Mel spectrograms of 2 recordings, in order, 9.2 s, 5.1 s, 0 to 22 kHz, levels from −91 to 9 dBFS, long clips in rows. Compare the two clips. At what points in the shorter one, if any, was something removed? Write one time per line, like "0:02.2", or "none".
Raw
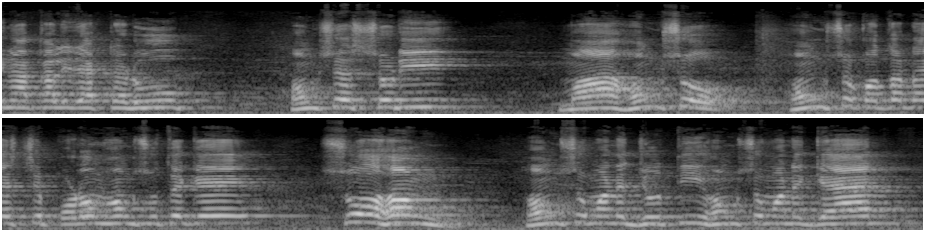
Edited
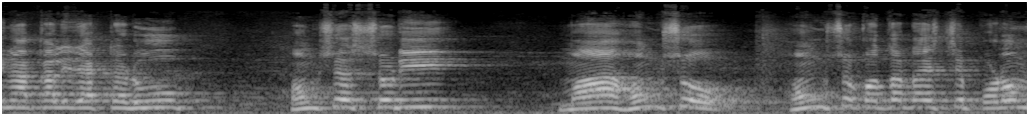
none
